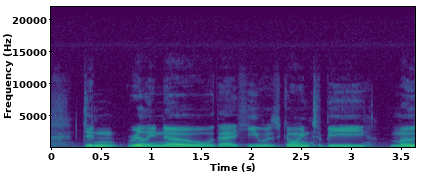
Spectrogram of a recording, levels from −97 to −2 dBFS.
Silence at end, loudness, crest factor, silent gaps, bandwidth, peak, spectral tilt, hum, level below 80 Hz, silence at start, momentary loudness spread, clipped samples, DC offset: 0 s; -40 LUFS; 18 dB; none; 17.5 kHz; -22 dBFS; -6.5 dB/octave; none; -78 dBFS; 0 s; 7 LU; under 0.1%; under 0.1%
